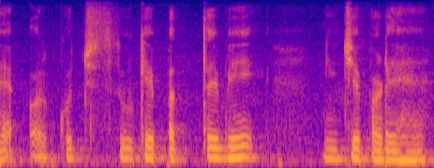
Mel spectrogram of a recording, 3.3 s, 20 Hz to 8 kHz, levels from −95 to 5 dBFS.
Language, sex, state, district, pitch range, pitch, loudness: Hindi, male, Uttar Pradesh, Lucknow, 115-140 Hz, 135 Hz, -21 LUFS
